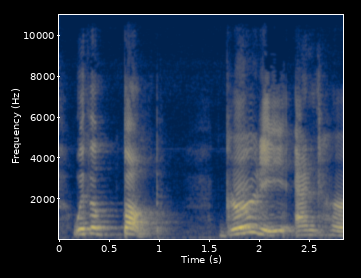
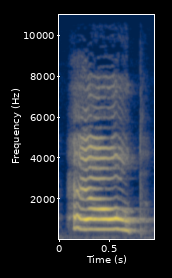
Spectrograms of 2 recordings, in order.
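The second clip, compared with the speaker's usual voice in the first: yelling; 18 dB louder than usual. Acted. Frog yelling in flood.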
